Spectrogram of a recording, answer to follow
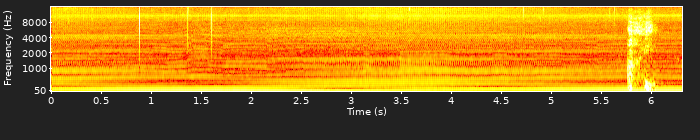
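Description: Steady electrical hum with a stack of even overtones, unchanging in level, as from a sound system's microphone line. A short voice sound cuts in near the end.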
